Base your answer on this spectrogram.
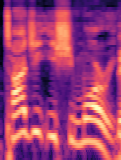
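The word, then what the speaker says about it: Taiji Ishimori: Taji, oh no, is it Ta, Taji Ishimori. There you go. That's how you say it.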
